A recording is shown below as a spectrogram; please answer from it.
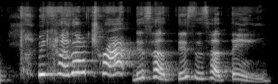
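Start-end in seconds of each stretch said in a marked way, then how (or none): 0.0-1.3 high, slow whimper; whiny crying teen. Retold or imitated. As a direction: mimic the sobbing daughter. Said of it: "daughter's sobbing reply".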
